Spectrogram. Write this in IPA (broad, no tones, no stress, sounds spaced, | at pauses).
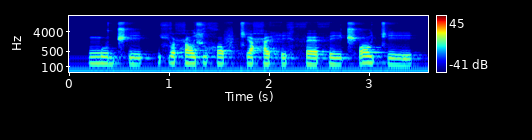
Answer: m u d t͡ʃʼ i | ç u ħ ɔ ɕ u x ɔ f cʰ ɪ ħ ɪ h i x θ ɛ θ i t͡ʃʼ ɔ o̯ cʰ i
